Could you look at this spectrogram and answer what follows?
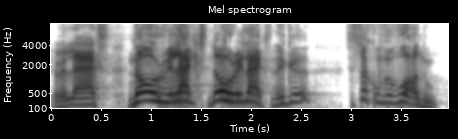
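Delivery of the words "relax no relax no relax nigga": retold on-court "relax", building louder; mock player's "relax", building from a lightly voiced start to a loud, high protest. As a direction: act out the player waving off trash talk, getting louder. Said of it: "Rick Owens, il a dit".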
